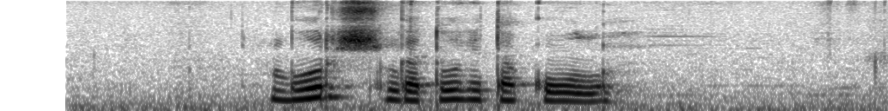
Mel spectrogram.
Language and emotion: Russian, neutral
